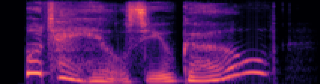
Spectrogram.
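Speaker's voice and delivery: worried, anxious, yet kind tone. Narrator reads a woman addressing a girl who jumped up: anxious and kind. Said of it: "anxiously, kindly".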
